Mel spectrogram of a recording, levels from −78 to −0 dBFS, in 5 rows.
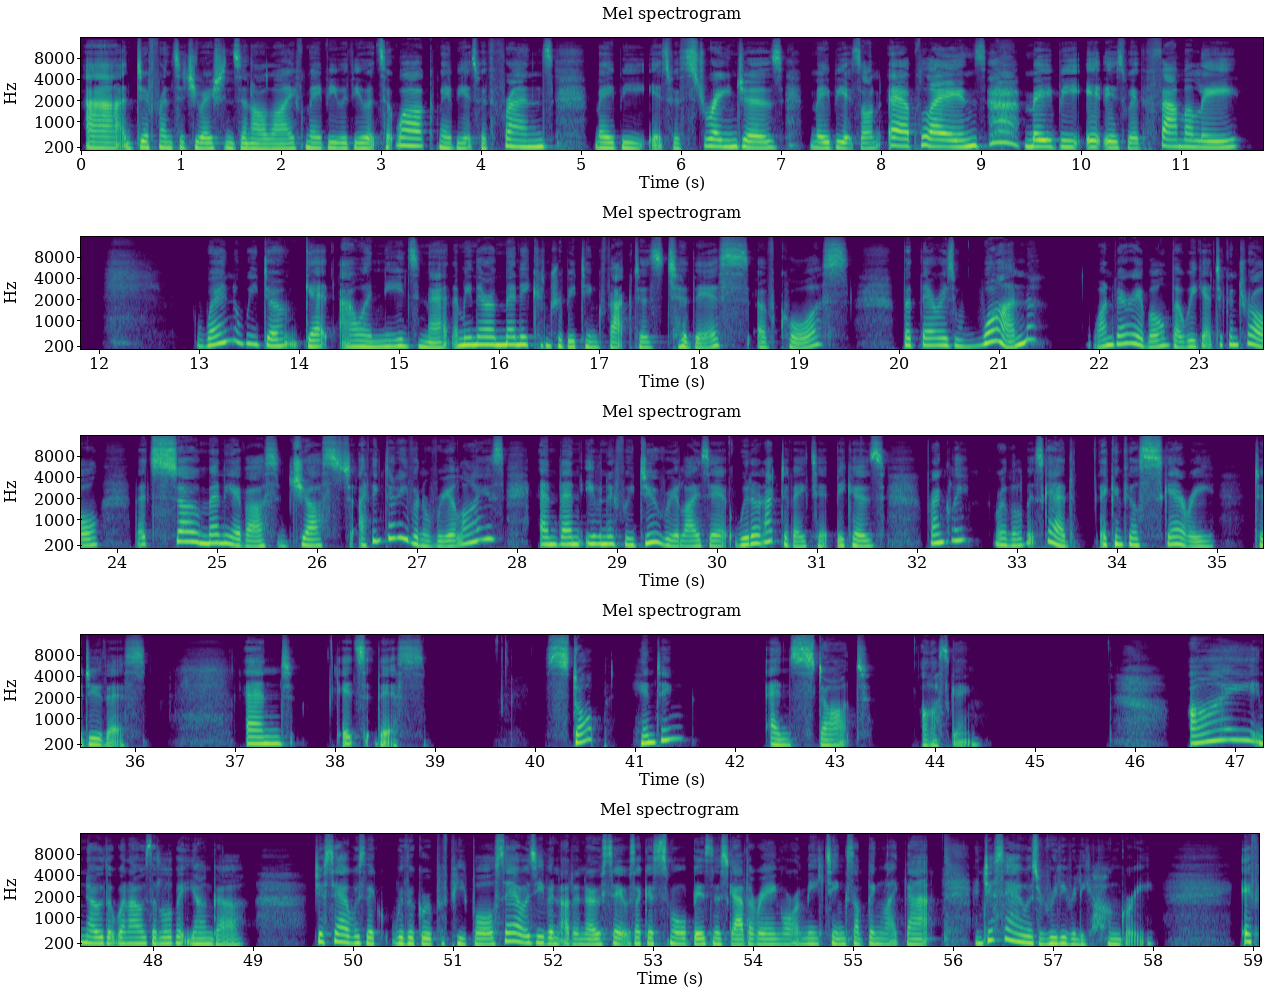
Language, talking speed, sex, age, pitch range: English, 155 wpm, female, 20-39, 175-230 Hz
